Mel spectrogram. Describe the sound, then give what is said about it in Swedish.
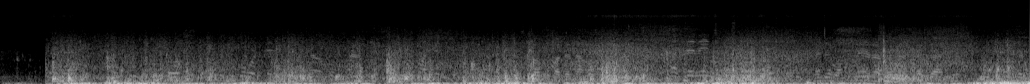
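A sailboat with a single large sail glides out into open water toward Sottunga as steady wind of about 4-5 metres per second buffets the microphone and sail, with continuous low rumbling and rushing, fairly loud throughout. “Och vinden bara tar i det enda stora seglet där. Så glider vi ut.”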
